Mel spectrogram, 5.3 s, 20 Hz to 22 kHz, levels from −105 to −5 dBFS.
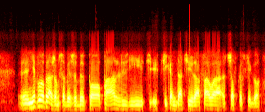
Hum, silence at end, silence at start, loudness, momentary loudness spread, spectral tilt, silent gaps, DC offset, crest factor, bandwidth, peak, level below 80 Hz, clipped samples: none; 0.1 s; 0.4 s; -18 LUFS; 9 LU; -7.5 dB/octave; none; under 0.1%; 16 dB; 6.2 kHz; -2 dBFS; -64 dBFS; under 0.1%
